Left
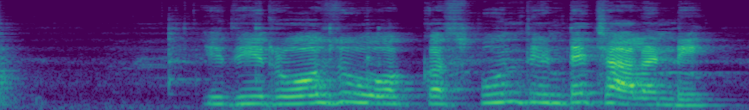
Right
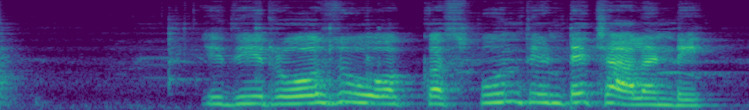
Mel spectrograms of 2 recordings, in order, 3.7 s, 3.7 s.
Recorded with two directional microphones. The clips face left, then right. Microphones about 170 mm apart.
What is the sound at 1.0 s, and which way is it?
Speech, 35° right (ahead or behind).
